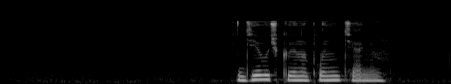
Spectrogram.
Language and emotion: Russian, neutral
